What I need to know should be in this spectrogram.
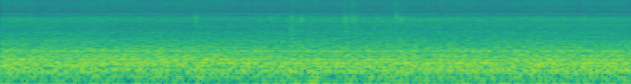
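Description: A loud, steady low roar droning under the road noise while cruising, the typical hum of a worn front wheel bearing.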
